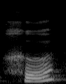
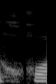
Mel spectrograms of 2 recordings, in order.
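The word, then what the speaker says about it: 和: nuǎn huo Normally, the character hé is pronounced hé, meaning and. For example, wǒ hé nǐ you and me But in the word for warm, it completely changes its pronunciation to huo and loses its tone.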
